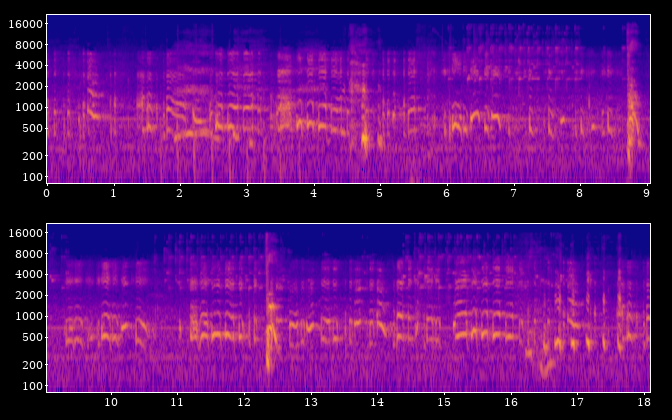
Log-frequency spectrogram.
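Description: A woman laughs loudly.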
